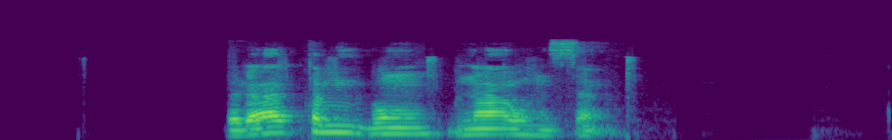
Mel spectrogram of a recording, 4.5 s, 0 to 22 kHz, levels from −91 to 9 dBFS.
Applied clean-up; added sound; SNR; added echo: neural mask model DeepFilterNet 3.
